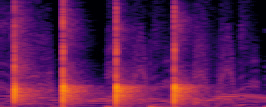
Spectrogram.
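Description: Four crisp, evenly spaced hand claps from a single person close by, each a sharp isolated slap with a short decay, alone without talk.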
